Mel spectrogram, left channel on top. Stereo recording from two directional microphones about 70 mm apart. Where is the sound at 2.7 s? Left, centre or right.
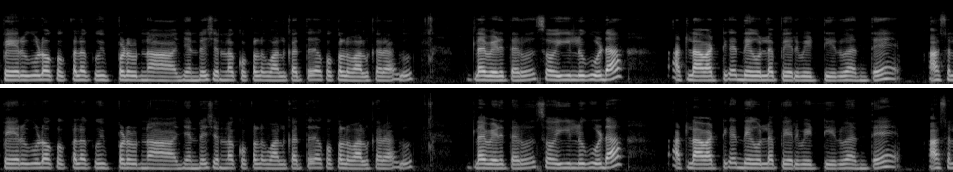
Left.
